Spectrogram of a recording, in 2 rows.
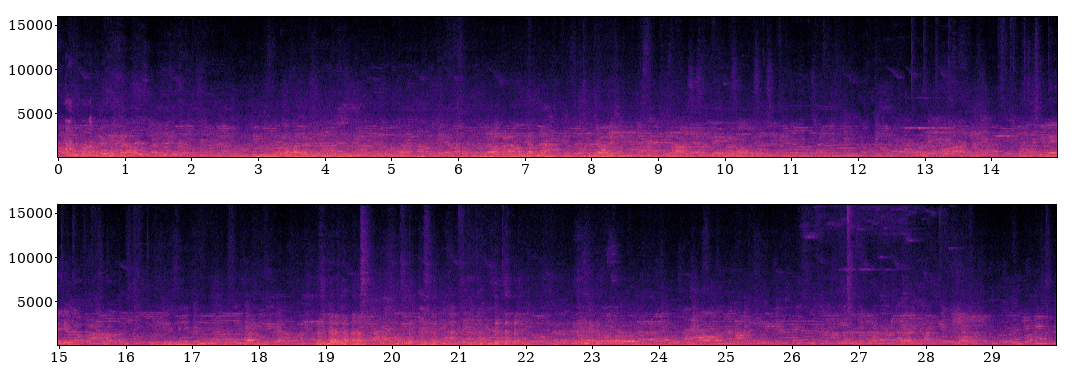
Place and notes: Cra 88 con Cll, Medellín, Antioquia, Colombia - Ambiente Zona Estudios Facultad de Comunicación Universidad de Medellín
Descripción: Cubículos de la Facultad de Comunicación de la Universidad de Medellín.
Sonido tónico: gente hablando, risas y música.
Señal sonora: bolsos chocando con sillas, teclado de computador, pitos de vehículos, tono de notificaciones de un celular y vehículos transitando.
Técnica: grabación con Zoom H6 y micrófono XY.
Alejandra Flórez, Alejandra Giraldo, Mariantonia Mejía, Miguel Cartagena, Santiago Madera.
Región Andina, Colombia, 24 September 2021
